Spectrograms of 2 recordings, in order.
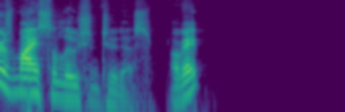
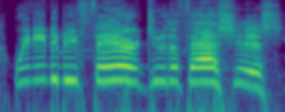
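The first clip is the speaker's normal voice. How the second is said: high, slow sneering mock voice; mocking liberals; 13 semitones higher, 7 dB louder, slower than usual. Streamer mocking liberals, high and sneering. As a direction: parody their plea, whining. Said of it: "these liberals are like".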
